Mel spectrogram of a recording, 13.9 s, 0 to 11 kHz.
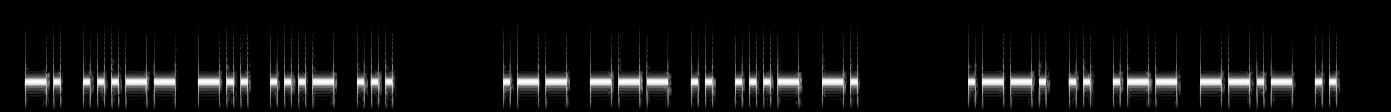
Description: Morse code, heard as a keyed tone, about 17 wpm, 800 Hz. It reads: N3DVS WOIVN PIWQI
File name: CW / DET / 1 6 1500C S B 16wpm 2619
